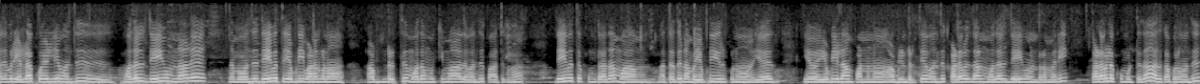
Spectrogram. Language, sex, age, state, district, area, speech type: Tamil, female, 30-45, Tamil Nadu, Tiruvannamalai, rural, spontaneous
